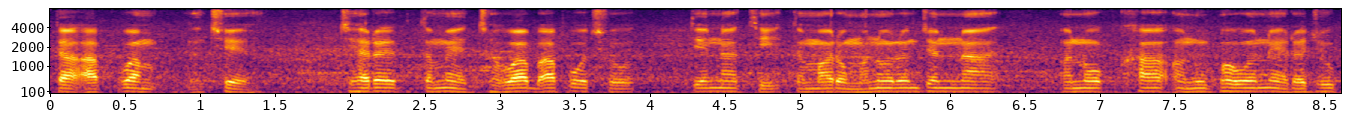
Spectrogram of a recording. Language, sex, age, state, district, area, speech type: Gujarati, male, 18-30, Gujarat, Junagadh, urban, spontaneous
